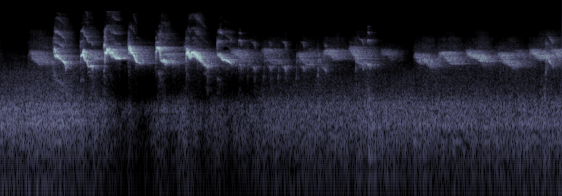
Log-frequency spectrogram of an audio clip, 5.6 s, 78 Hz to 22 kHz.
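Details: White-eye (puteh) kept in a cage and fed fruits, 29 August 2020, giving a loud burst of rapid high twittering notes that then softens into a string of slurred whistles, with a faint hum behind.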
